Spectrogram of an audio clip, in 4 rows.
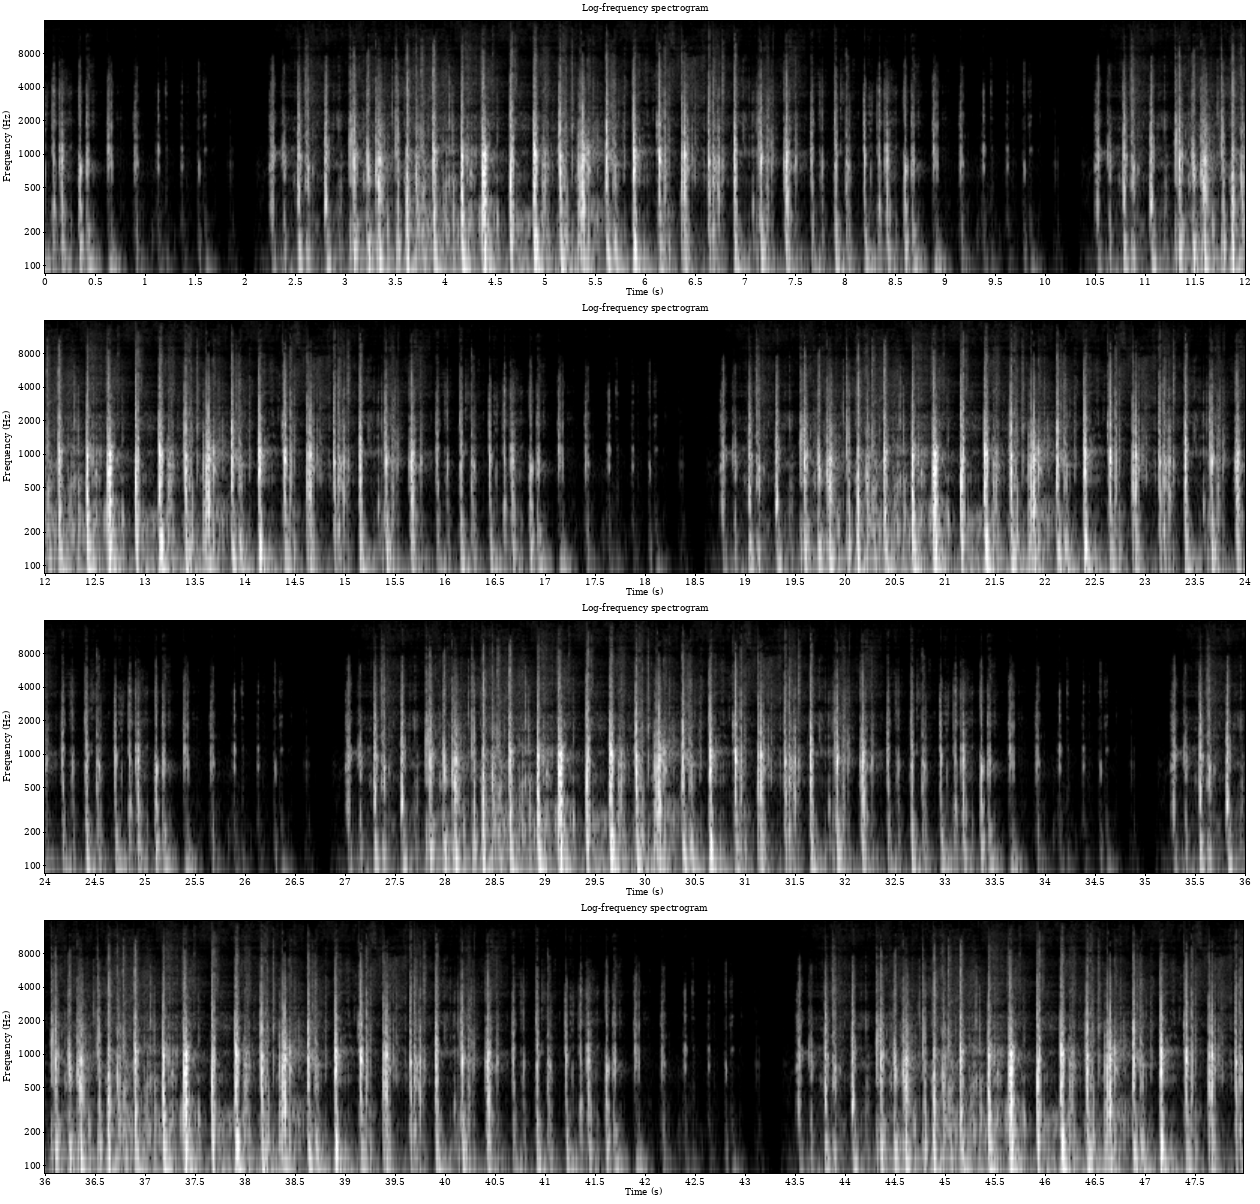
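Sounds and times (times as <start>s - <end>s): horses galloping: 2.2s - 9.0s, 10.6s - 17.3s, 18.8s - 25.5s, 27.0s - 33.8s, 35.3s - 42.0s, 43.5s - 47.9s.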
